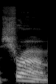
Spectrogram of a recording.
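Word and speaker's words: SHRM: to say what organization shrimp sherm trump what is it how do you say it s-h-r-m shrum right anyway so it was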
